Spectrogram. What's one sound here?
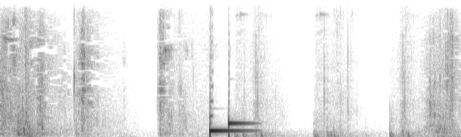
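A short game chime sounds as an item is picked up.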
